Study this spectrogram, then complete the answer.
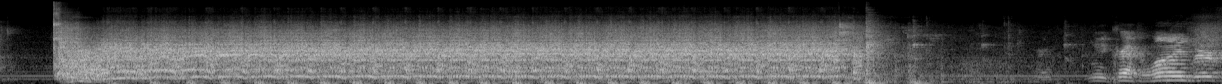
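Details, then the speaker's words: Rare 1938-40 GM Detroit Diesel 1-71 single-cylinder two-stroke: fast, even cranking chug that never fires; cranks but no start, no fuel flow from the pump because the fuel line was pinched by a shipping pallet strap. "yeah we ain't getting no fuel flow out of the pump never mind I see the problem all has been revealed"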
